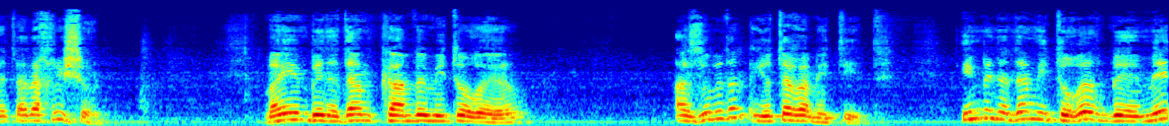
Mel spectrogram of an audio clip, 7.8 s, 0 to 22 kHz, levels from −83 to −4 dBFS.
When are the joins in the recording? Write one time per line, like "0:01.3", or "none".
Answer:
0:05.0

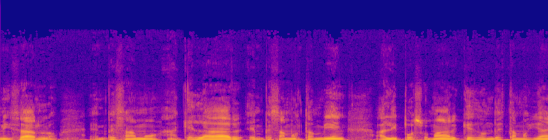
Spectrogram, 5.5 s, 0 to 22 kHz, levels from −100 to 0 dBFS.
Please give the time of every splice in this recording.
0:01.6

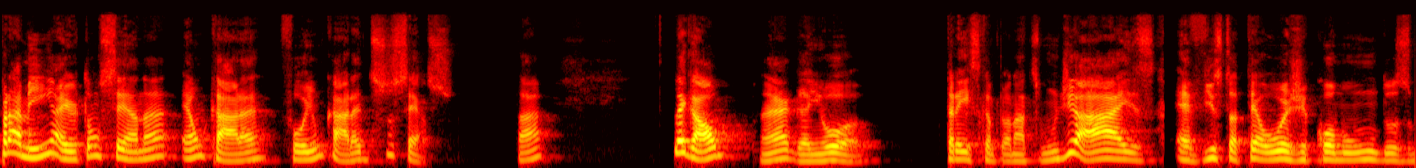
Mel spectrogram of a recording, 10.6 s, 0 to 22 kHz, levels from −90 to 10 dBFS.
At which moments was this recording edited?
0:05.7
0:08.7

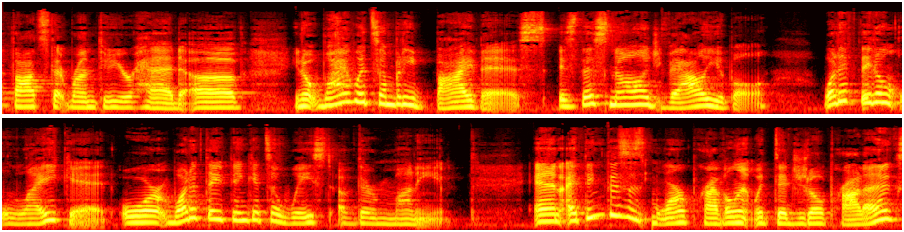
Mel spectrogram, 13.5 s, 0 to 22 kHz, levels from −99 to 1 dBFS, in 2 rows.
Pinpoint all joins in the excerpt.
0:04.9
0:11.6

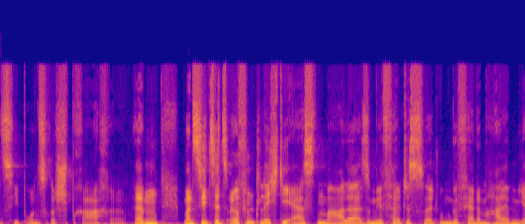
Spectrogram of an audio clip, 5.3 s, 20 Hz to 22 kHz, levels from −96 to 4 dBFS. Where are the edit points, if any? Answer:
0:01.3

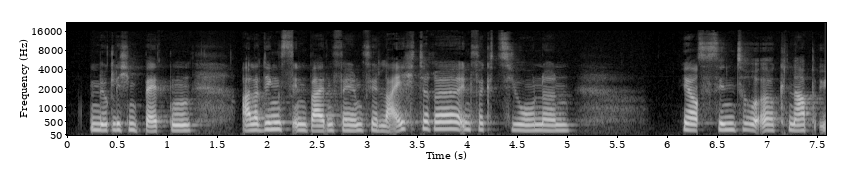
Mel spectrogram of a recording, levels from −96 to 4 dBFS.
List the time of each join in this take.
0:02.3
0:06.3

